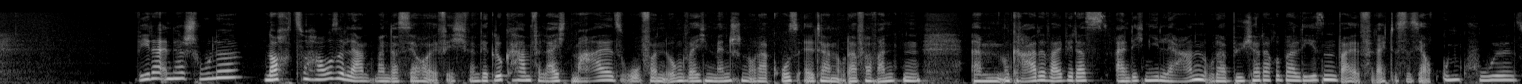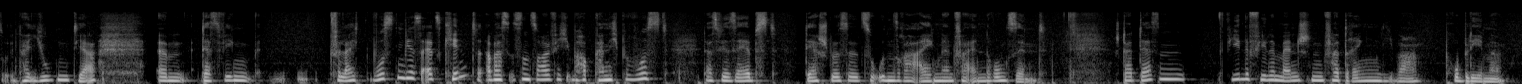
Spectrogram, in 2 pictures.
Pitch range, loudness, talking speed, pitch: 165-210 Hz, -26 LUFS, 165 wpm, 180 Hz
